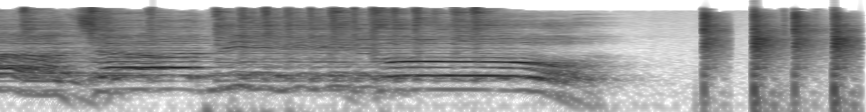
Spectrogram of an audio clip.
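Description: Several men singing a held-note folk chant together over a plucked long-necked lute. The singing breaks off about three seconds in, and three quick, sharp slaps follow near the end.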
